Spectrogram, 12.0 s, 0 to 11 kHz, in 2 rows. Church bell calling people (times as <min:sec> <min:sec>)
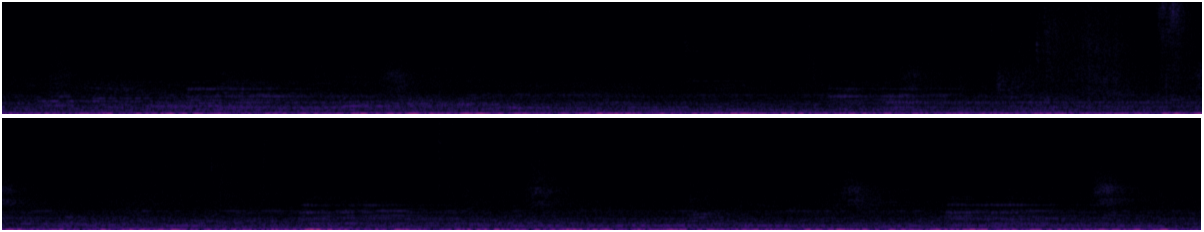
0:00.2 0:01.9, 0:03.6 0:05.0, 0:07.4 0:08.9, 0:10.6 0:11.7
